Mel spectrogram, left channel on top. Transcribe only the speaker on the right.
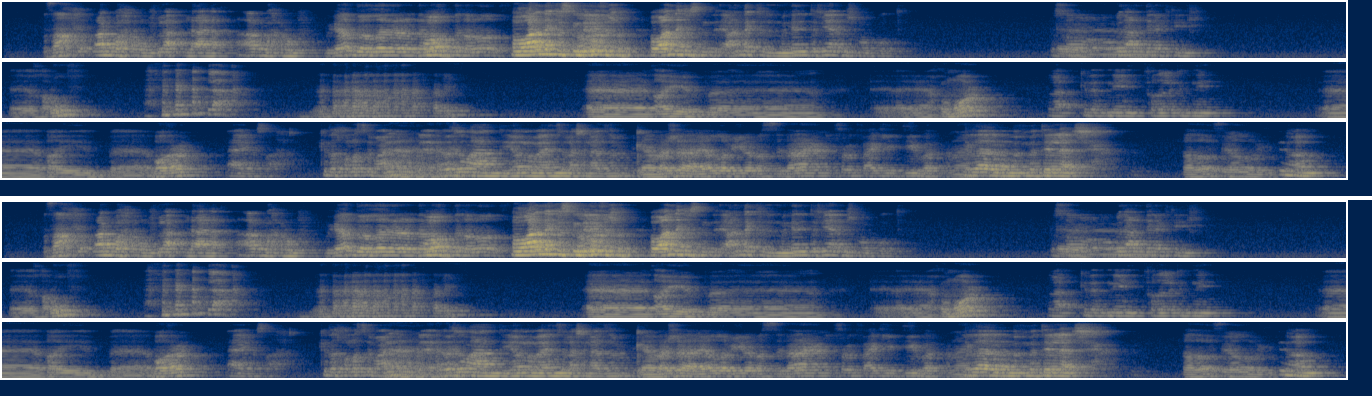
صح
بجد والله ده انا ده انا
قلت خلاص
خلاص
آه
آه، خروف
<laughs> آه، طيب آه، آه، حمار
آه، طيب آه، بقرة
<laughs>
يا باشا يلا بينا بس بقى اعمل حسابك في اكل كتير بقى انا
اكيد
خلاص يلا بينا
